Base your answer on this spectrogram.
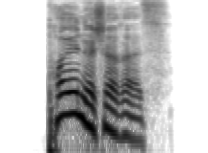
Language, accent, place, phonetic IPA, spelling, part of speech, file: German, Germany, Berlin, [ˈpɔlnɪʃəʁəs], polnischeres, adjective, De-polnischeres.ogg
- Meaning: strong/mixed nominative/accusative neuter singular comparative degree of polnisch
